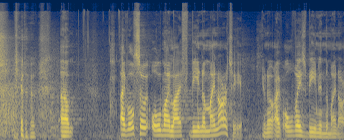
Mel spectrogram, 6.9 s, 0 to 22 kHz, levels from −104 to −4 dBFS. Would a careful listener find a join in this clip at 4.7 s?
yes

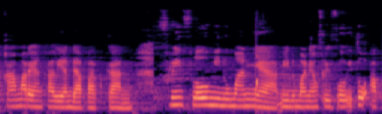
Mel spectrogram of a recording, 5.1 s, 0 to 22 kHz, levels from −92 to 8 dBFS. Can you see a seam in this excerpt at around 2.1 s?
yes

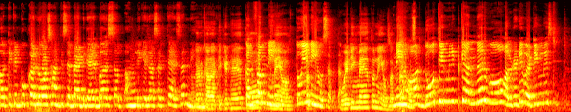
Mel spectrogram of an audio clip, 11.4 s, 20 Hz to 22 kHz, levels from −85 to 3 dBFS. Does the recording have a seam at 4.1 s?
yes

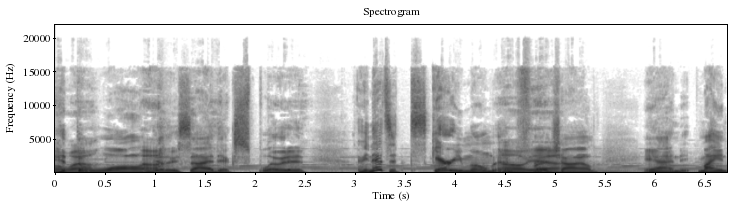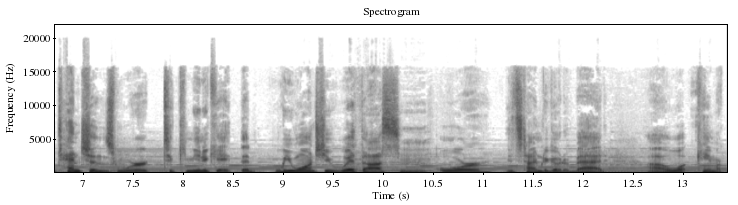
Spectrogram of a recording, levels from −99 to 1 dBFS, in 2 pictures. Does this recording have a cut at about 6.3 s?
yes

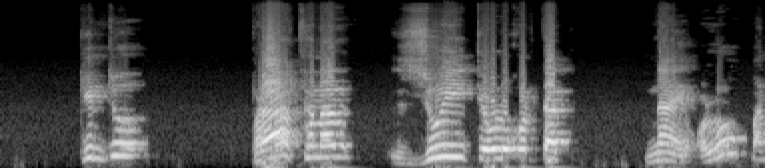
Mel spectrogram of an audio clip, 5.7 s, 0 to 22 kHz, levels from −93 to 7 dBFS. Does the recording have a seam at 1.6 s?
no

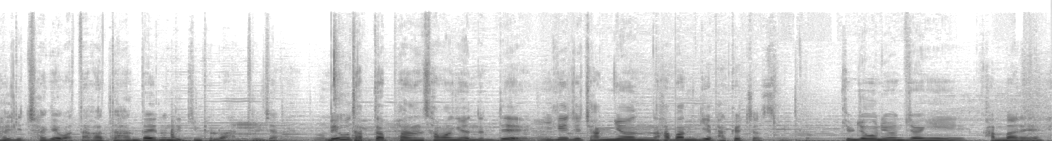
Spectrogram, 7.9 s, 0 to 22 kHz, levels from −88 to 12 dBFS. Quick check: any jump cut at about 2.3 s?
yes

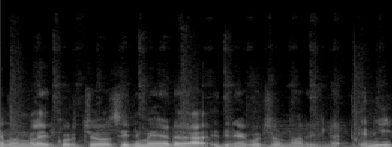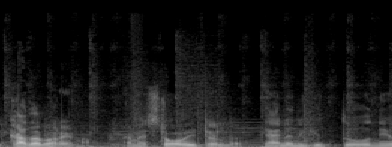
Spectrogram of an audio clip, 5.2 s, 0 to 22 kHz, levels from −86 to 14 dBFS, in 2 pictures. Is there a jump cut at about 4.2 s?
yes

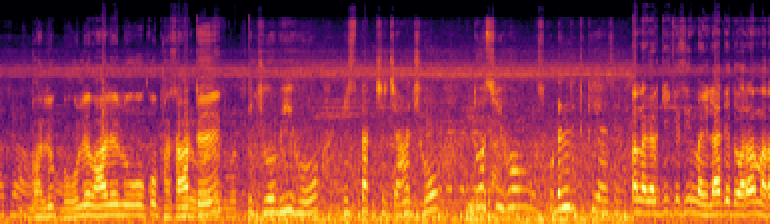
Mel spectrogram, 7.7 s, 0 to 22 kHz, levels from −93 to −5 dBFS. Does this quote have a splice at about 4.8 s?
no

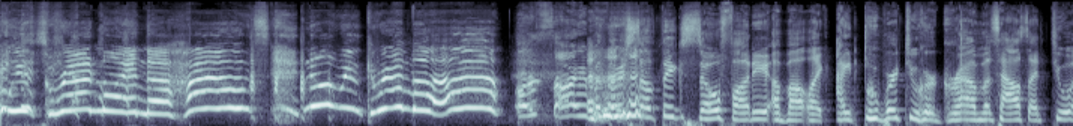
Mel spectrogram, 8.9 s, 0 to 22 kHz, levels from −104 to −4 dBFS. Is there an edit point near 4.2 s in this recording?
yes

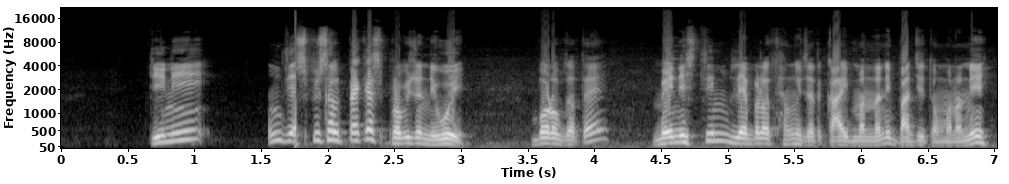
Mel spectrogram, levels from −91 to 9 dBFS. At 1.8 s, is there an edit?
yes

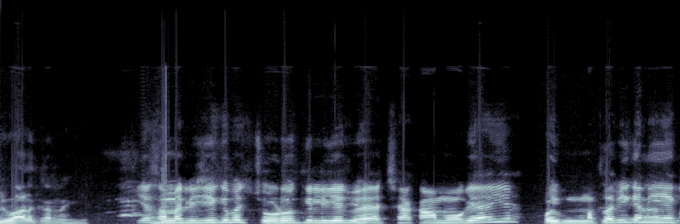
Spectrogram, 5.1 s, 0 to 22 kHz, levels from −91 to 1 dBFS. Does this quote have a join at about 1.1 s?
yes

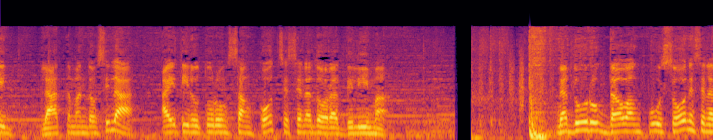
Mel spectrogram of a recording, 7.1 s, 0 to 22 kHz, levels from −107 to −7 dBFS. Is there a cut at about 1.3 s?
yes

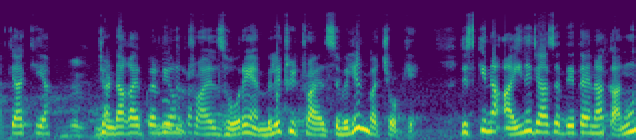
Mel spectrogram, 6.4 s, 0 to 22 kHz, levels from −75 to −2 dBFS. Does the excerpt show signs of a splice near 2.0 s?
yes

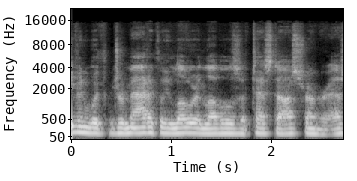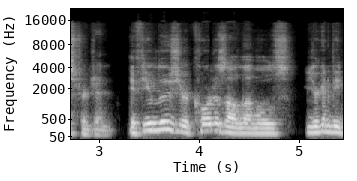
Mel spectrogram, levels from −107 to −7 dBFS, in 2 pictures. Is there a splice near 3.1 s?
yes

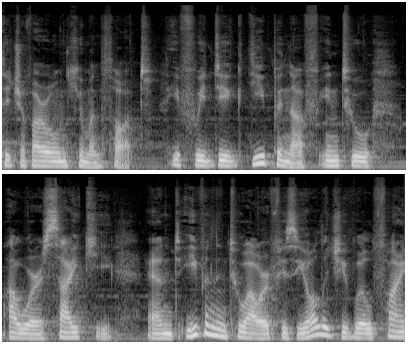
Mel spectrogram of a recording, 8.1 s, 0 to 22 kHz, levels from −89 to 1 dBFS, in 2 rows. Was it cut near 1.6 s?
yes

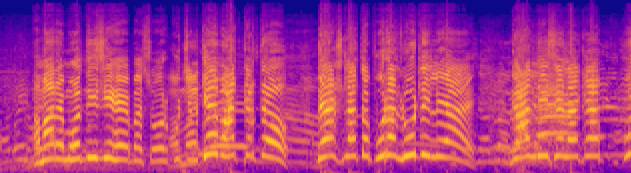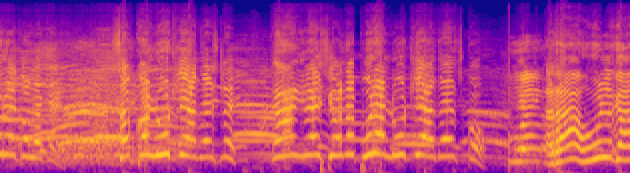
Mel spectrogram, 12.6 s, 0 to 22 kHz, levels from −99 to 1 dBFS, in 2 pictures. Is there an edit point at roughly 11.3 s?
yes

